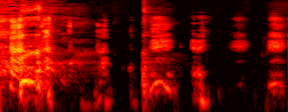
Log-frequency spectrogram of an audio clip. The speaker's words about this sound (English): I love that you're coughing right there, and then you have to use like a beer as though it was a water. To wet your throat.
